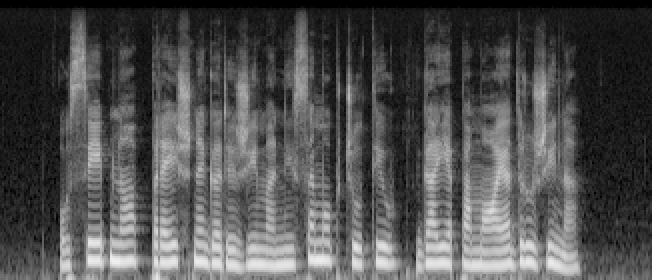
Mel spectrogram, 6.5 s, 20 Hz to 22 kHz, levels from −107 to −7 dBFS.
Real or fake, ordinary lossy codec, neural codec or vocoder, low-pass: real; none; none; 19.8 kHz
